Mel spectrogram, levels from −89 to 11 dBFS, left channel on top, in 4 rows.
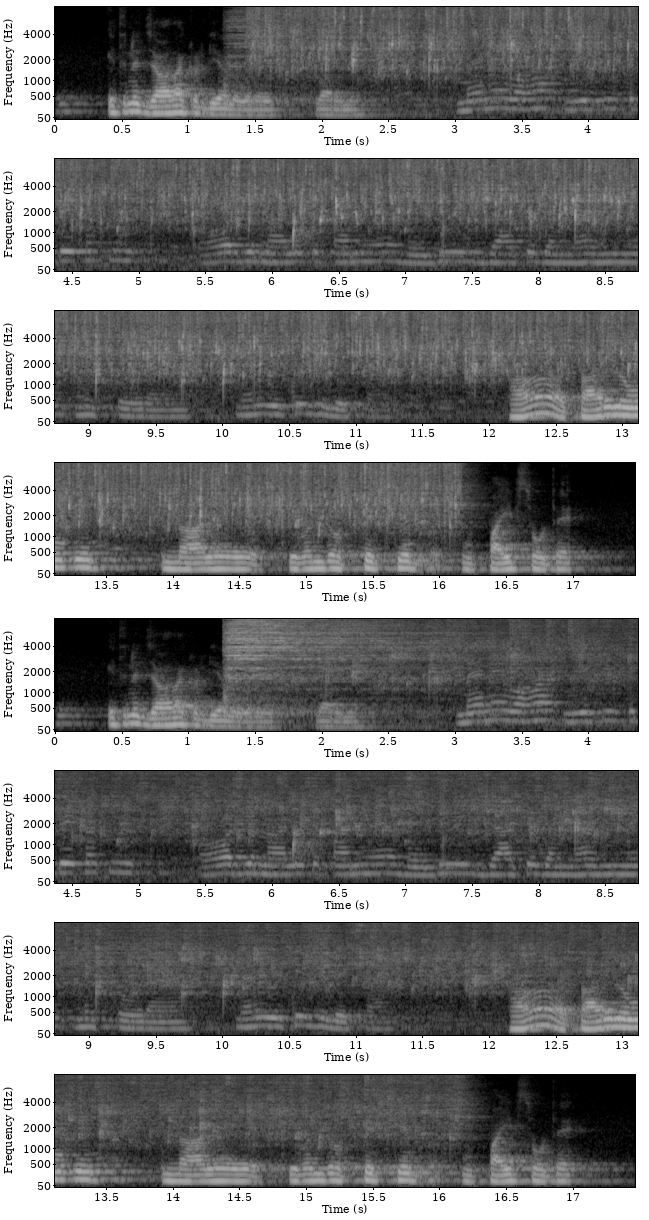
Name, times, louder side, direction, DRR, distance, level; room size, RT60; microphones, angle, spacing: voice 1, 0.4-2.3 12.2-13.5 13.9-17.0, left 2 dB, 15° left, 11 dB, 0.3 m, -28 dB
sound 1, 1.3-4.7, right 15 dB, 65° right, 0.5 m, -35 dB
sound 2, 1.4-16.2, left 9 dB, 55° left, 0.9 m, -33 dB
voice 2, 3.0-5.0 5.4-9.8 10.1-11.3, right 2 dB, 30° right, 11 dB, 0.7 m, -43 dB
12.5 x 9.8 x 4.4 m, 1.0 s
head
